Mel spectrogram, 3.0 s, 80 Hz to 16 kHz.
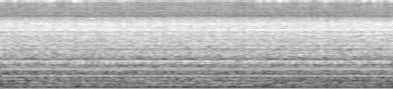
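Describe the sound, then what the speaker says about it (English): A lathe turning at 120 RPM parts off a thrust washer, giving a steady, loud mechanical drone with a constant low hum and broadband grinding noise throughout. "we found our sweet spot, parting off the thrust washer."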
